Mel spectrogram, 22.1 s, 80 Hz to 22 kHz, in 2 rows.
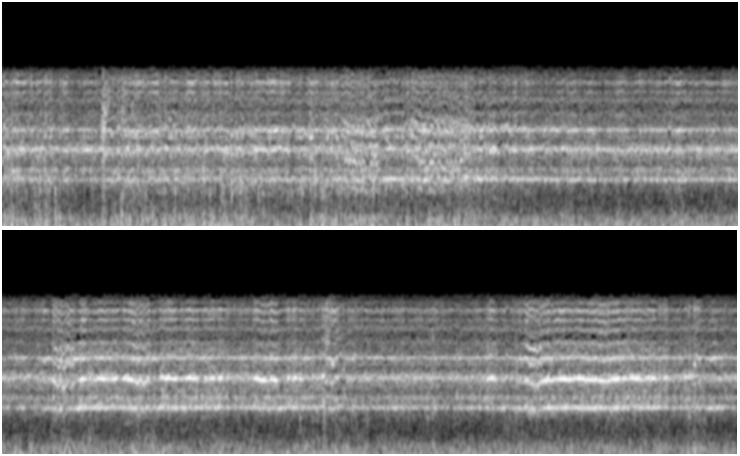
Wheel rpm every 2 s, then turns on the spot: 230, 230, 220, 220, 230, 230, 230, 230, 230, 230, 230.
none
